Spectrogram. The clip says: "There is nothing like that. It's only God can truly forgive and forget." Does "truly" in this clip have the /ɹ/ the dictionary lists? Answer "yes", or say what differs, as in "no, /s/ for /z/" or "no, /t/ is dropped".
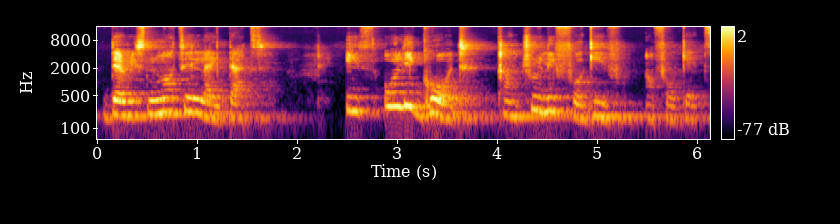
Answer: yes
